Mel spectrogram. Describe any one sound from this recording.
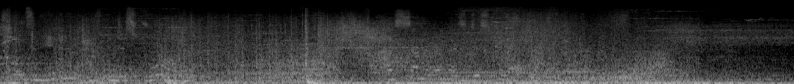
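A building in the game explodes and crumbles.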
